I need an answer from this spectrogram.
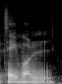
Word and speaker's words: table: O sea, cuando va al final de la palabra la L, digamos que es casi como si se evaporara.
